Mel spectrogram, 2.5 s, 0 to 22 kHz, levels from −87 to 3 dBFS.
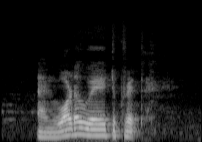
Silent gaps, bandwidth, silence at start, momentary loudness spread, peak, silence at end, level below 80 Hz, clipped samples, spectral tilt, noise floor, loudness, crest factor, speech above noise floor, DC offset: none; 10.5 kHz; 0.45 s; 11 LU; -10 dBFS; 0.6 s; -66 dBFS; under 0.1%; -9 dB/octave; -63 dBFS; -26 LUFS; 18 dB; 38 dB; under 0.1%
